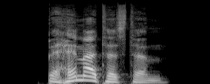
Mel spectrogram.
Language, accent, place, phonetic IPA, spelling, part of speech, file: German, Germany, Berlin, [bəˈhɛmɐtəstəm], behämmertestem, adjective, De-behämmertestem.ogg
- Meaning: strong dative masculine/neuter singular superlative degree of behämmert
